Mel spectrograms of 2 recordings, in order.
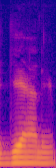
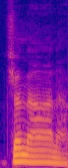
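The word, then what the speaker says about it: jñāna: an unga of gianni we always say gyani but it's janana really if you want to speak sanskrit and not bengali or hindi or something china so these are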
